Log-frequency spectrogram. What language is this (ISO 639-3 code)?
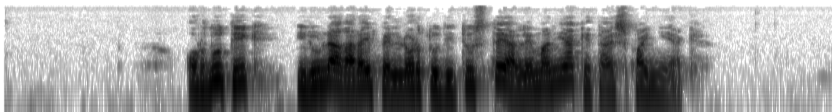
eus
